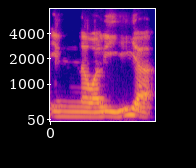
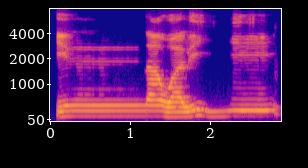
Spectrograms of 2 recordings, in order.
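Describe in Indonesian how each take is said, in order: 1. Kata ini diakhiri dengan vokal a yang jelas di akhir. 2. Kata ini diakhiri tanpa vokal a di akhir. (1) "bukan inna waliyya" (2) "ketika waqaf dibaca sukun"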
